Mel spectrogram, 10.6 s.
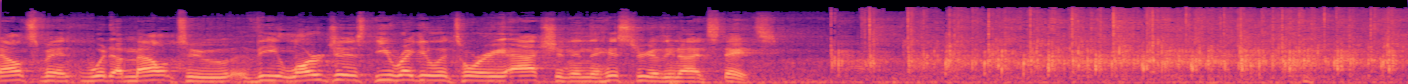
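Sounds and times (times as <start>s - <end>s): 
speech: 0.0s - 5.9s
tepid applause from an audience: 6.2s - 10.5s.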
